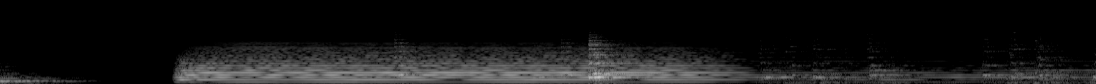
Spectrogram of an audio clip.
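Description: Orchestral playback from MuseScore notation software. A string passage fades out, and after a short silence a French horn sound holds one long note over light string chords. The horn note gives way near the end to short, detached string notes.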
